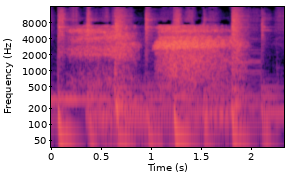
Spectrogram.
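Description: Background music with a steady beat, with a woman breathing out hard with effort as she strains against a resistance band. The long breath out grows stronger about halfway through.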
